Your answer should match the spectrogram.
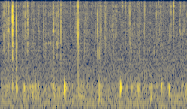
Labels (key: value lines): label: ambient
recorder: HydroMoth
